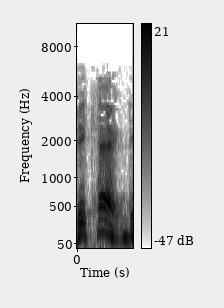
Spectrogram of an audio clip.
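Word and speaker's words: dike (δίκη): In Greek, it is the root word dike, D-I-K-E and eta, long, almost a long A sound, from which we get dikaiao, the verb, dikaiosune for righteousness, dikaios, justified.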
